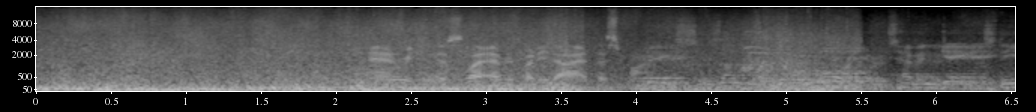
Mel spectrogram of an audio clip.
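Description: Sci-fi laser weapons fire and crackle in a loud battle.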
